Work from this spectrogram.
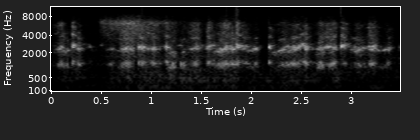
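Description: A chorus of frogs croaking in dense, rapid pulsing bursts, loud and close, with a brief gap before the racket resumes; no voices.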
